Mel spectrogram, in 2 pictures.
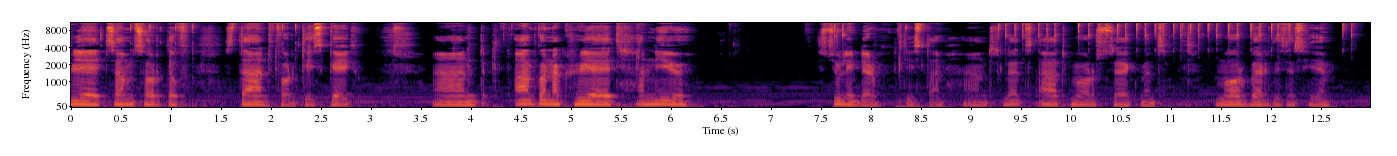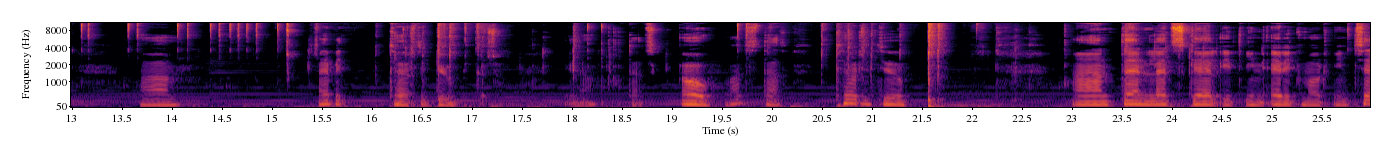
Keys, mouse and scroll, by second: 3.8 Tab, 4.2 Tab, 4.8 a, 5.1 a, 8.0 middle click, 9.3-17.4 drag, 9.3 middle click, 17.6-21.2 middle drag, 19.7-21.5 drag, 23.4 Tab, 23.4-24.9 middle drag, 23.9 s.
